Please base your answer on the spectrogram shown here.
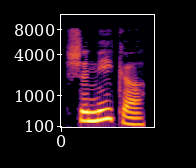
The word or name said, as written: shanika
